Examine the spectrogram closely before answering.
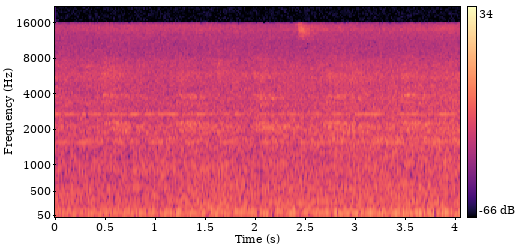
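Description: A diesel passenger train approaches from a distance with a low, growing rumble.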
